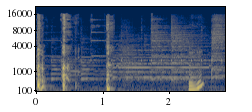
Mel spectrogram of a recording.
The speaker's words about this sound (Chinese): 白玉堂一个没留神呛着了，咳嗽着看展昭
